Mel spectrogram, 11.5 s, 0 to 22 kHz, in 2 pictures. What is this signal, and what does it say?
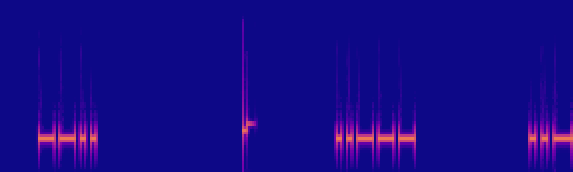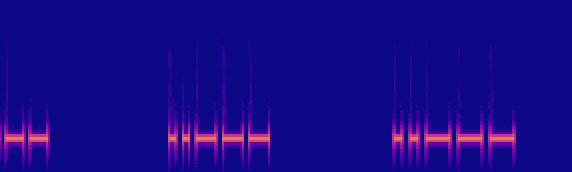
Morse code, heard as a keyed tone, about 20 wpm, spaced as for 6 wpm, 700 Hz. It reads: Z 2222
